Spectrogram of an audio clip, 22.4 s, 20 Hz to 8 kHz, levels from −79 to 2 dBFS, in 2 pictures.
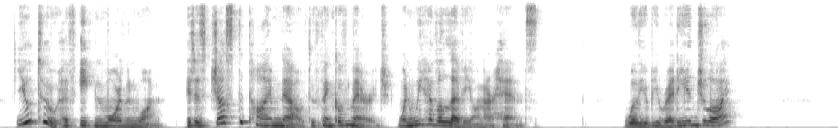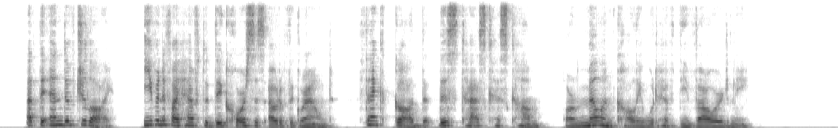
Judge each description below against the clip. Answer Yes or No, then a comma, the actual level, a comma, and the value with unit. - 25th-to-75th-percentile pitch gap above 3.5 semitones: Yes, average, 5.2 semitones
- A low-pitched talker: No, high, 200 Hz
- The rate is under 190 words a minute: Yes, average, 160 wpm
